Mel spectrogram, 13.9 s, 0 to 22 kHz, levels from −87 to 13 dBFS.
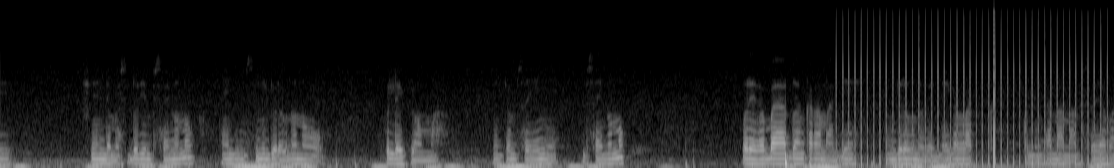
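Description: A steady ticking, around 12.7 clicks per second and roughly 15 dB above the speech, runs from 10.45 to 13.85 s. This train of clicks likely comes from nearby equipment or a faulty connection. At 12.43 s a single sharp bang cuts through: invalid numbers at full scale, where a calculation failed and pinned a 0.73 ms block to one extreme value, far beyond the speech peaks.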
